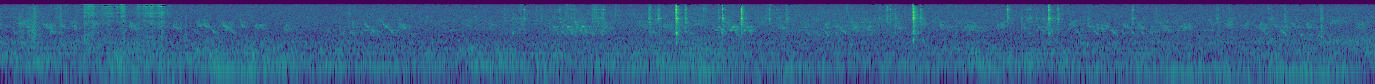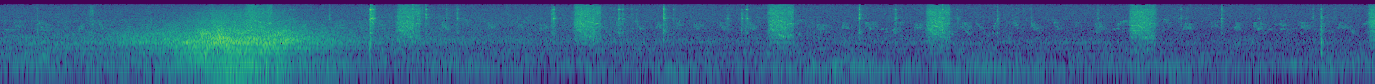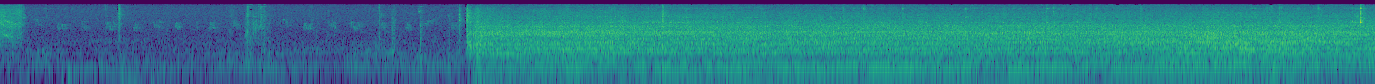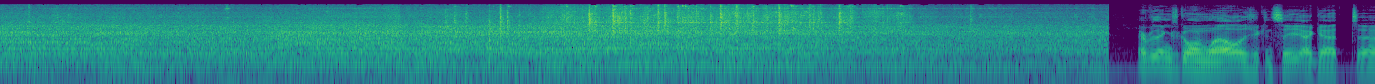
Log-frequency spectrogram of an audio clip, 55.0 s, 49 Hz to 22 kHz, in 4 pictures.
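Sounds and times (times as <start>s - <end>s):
birds chirping: 0.0s - 54.3s
fence wire clicking and scratching: 5.0s - 13.5s, 19.2s - 24.0s, 31.3s - 51.1s.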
